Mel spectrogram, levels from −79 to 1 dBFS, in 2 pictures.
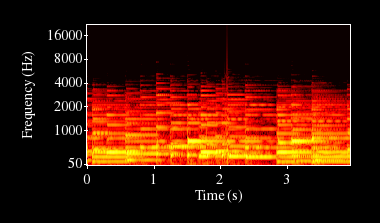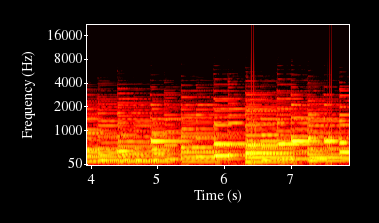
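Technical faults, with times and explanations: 2.06–2.10 s, 6.40–6.46 s and 7.54–7.60 s: chunks out of order. A 20 ms block of the music plays one slot late at 2.06 s and two slots late at the other two. Nothing is missing, but each swap leaves three hard joins, so each spot sounds like a brief jumbled stutter.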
